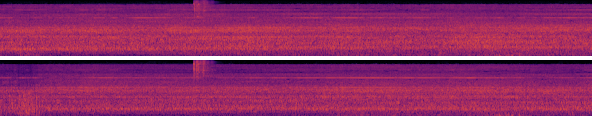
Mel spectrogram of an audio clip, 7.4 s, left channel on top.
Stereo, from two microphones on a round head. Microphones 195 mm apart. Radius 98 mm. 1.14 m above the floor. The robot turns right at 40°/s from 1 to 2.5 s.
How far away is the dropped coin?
About 1.9 m.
